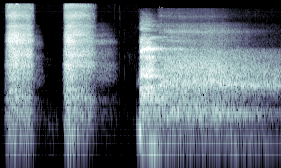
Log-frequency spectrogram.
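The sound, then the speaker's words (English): Deliberate breathing: two deep inhales through the nose, each a short breathy burst, then one long, full exhale through the mouth that slowly fades as the lungs empty. No one speaks. “You do two deep inhales through your nose, followed by a full exhale through your mouth to empty your lungs.”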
